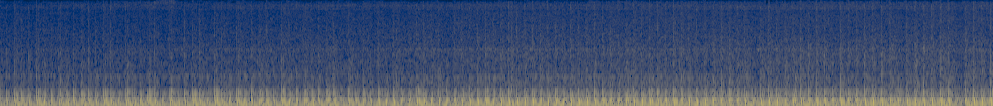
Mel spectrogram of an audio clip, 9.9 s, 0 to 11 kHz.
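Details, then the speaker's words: 500cc single-cylinder mini bike at fast idle with new full stainless exhaust and high-flow muffler, quick, even popping and no rattle after the loose baffle screw was refitted; exhaust sounds right, carb still needs tuning. "it's actually fired up again see how it sounds new [Music] ble sounds way better"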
